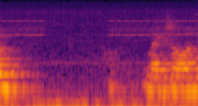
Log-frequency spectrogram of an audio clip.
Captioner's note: beeping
